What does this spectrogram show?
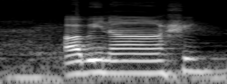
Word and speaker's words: अविनाशी: अगला श्लोक देखते हैं अविनाशी अविनाशी ठीक छोटी ई छोटी ई का उच्चारण करेंगे अविनाशी तु अविनाशी तु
